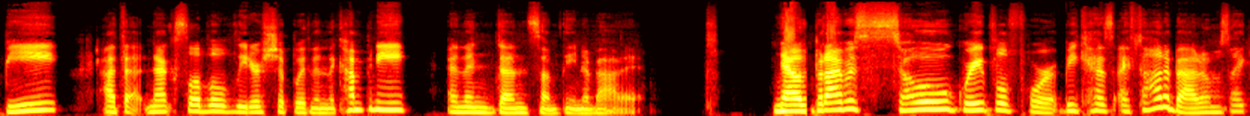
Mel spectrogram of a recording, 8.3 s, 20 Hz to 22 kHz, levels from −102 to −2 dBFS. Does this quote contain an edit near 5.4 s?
yes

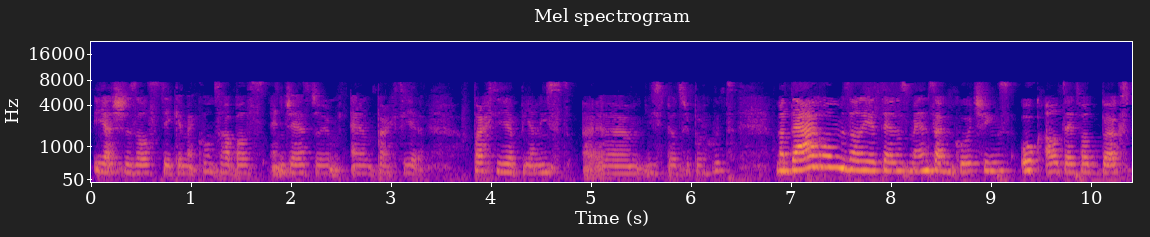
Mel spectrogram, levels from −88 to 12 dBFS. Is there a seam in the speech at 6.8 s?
no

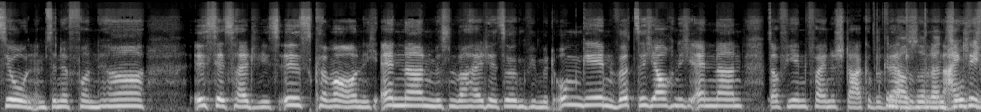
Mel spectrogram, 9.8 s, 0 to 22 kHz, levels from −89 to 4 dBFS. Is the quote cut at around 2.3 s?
no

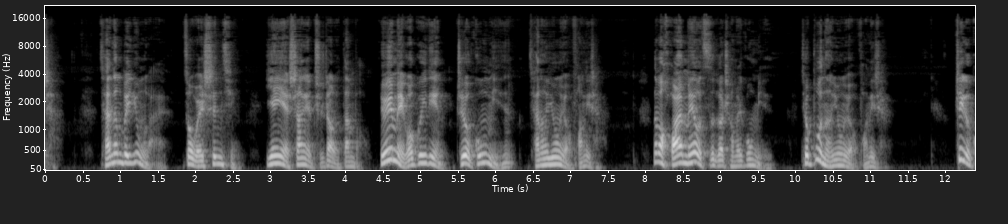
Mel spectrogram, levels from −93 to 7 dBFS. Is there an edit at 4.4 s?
yes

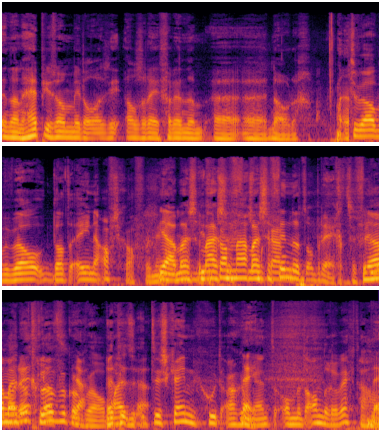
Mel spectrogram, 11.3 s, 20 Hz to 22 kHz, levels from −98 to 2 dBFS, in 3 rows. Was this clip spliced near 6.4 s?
no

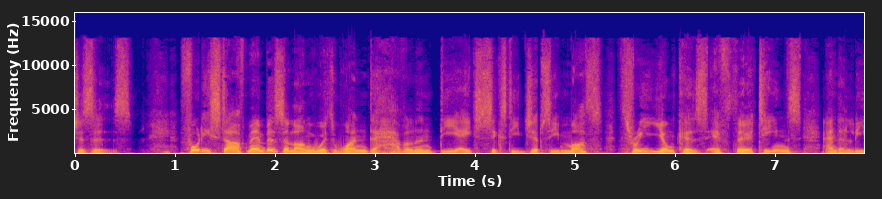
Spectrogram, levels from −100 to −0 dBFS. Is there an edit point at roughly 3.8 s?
no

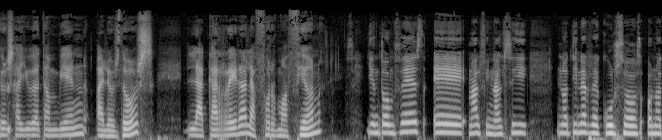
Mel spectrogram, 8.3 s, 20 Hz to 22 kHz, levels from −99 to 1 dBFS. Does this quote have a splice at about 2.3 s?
yes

